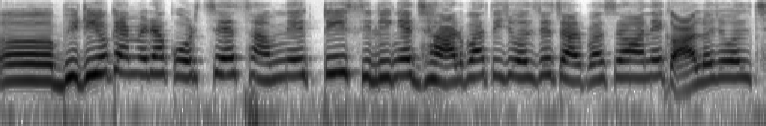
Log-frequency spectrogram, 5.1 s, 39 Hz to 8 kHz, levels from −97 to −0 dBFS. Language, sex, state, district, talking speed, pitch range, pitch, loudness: Bengali, female, West Bengal, Purulia, 150 wpm, 300-345 Hz, 315 Hz, -12 LUFS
